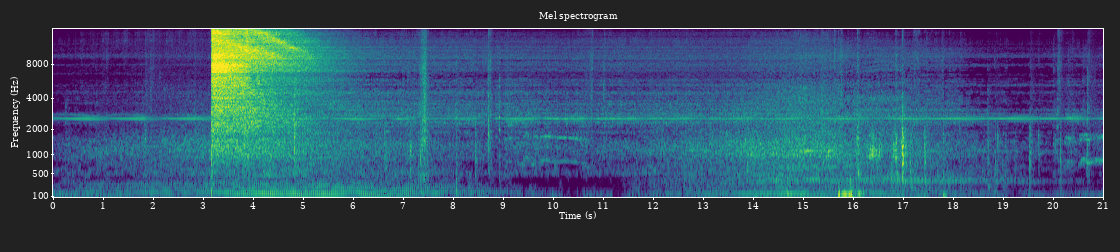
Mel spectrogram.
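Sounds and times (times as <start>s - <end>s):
pressurised gas hissing: 3.2s - 6.9s
low hum: 3.2s - 7.0s.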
